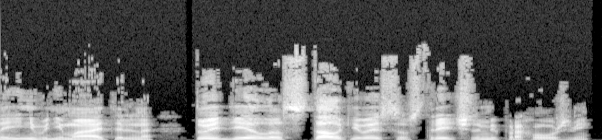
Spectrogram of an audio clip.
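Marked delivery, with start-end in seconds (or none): none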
